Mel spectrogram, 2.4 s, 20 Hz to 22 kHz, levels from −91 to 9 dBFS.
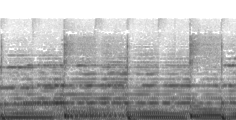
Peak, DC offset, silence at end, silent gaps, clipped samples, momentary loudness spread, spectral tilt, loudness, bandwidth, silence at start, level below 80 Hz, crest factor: -2 dBFS; under 0.1%; 0 s; none; under 0.1%; 2 LU; -8 dB/octave; -17 LUFS; 11 kHz; 0 s; -30 dBFS; 14 dB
